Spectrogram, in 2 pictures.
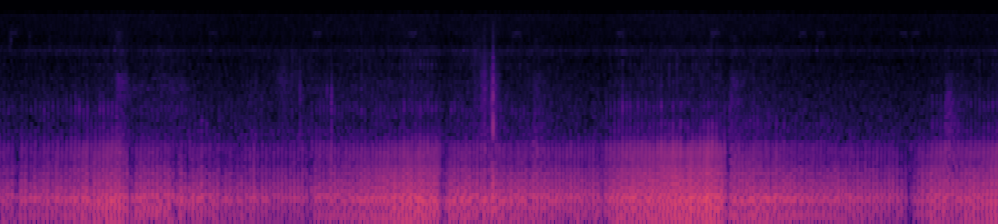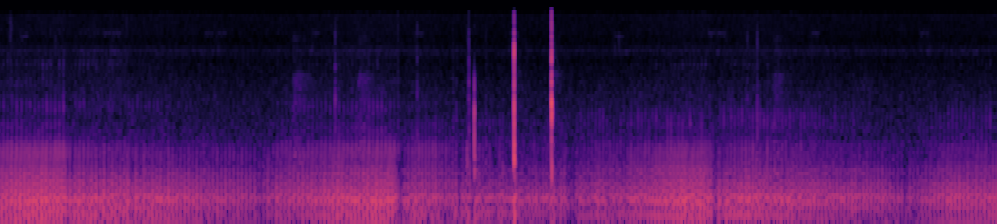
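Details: Cat purring at length in stereo, a low rumble rising and falling in waves every few seconds, interrupted briefly by soft rustling and two sharp clicks near fifteen seconds.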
